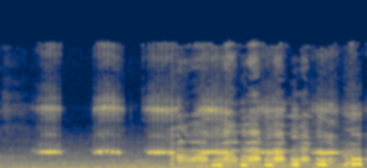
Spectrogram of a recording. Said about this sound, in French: Tu nous fais le bruit des grillons.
